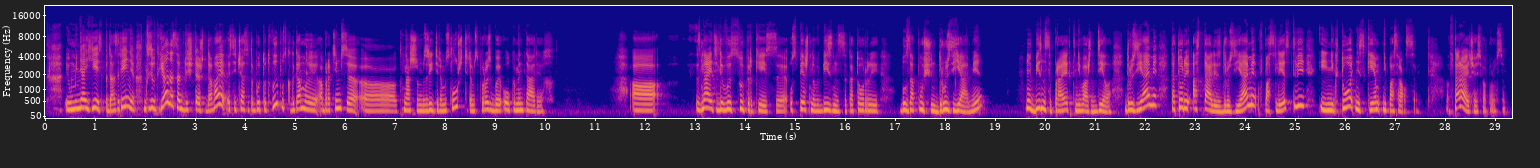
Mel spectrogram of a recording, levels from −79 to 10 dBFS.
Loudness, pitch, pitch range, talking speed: -17 LUFS, 205 Hz, 185-235 Hz, 125 wpm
